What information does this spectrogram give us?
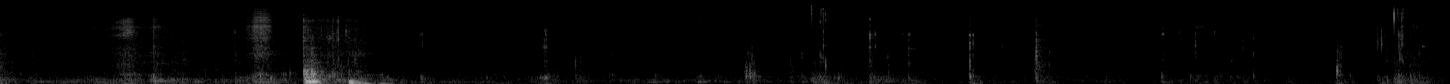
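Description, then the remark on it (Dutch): Someone takes a bite of a cream pastry during a taste test with a soft crunch, then chews quietly and steadily, with small wet mouth sounds scattered through the quiet and no talking. “Ik ga gewoon een hap nemen.”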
